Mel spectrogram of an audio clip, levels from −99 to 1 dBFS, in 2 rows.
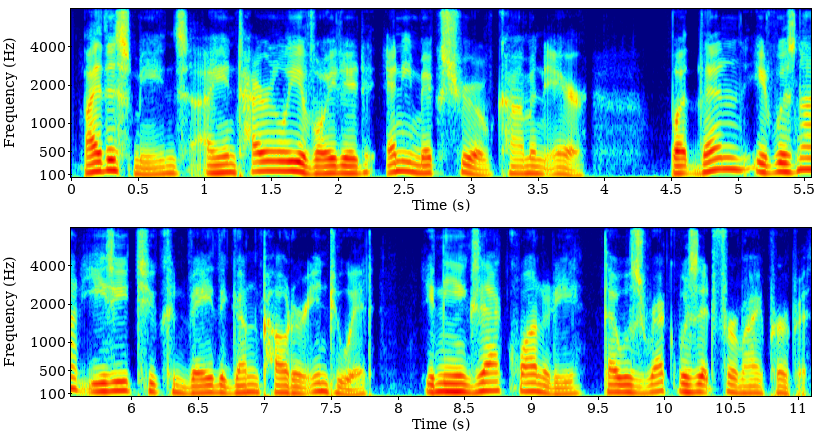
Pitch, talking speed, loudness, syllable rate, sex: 130 Hz, 180 wpm, -17 LUFS, 5.6 syllables/s, male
